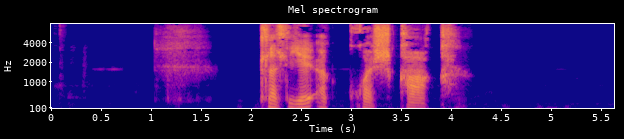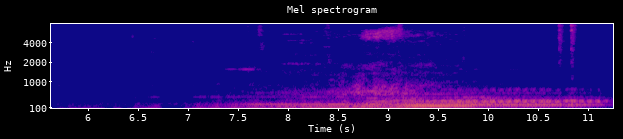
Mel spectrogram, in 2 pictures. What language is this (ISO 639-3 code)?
tli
